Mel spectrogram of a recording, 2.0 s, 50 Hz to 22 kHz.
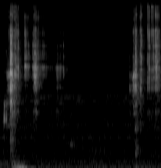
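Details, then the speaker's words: G&G ARP 556 airsoft AEG gearbox, disassembled, gears turned by hand: faint dry ratchety clicks in short bursts; anti-reversal latch (active brake) dragging, grinding on the gear, confirmed silent with it removed. "So, I'm kind of simulating with my finger here. And I can clearly hear the stress."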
